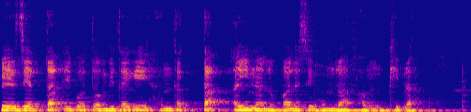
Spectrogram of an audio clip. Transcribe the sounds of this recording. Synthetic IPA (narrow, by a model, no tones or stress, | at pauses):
pezettːaʔibɔtɔmbitaɡihɐndɐk̚taːjnɐlupalisiŋɦund̪ɾapʰɐŋkʰibɾa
